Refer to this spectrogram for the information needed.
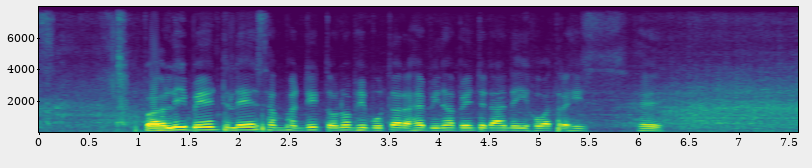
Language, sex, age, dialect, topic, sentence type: Chhattisgarhi, male, 18-24, Western/Budati/Khatahi, banking, statement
